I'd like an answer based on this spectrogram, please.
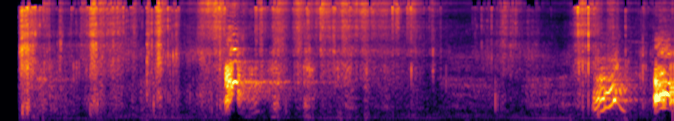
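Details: Dogs out hunting squirrels: scattered rustling and a man's voice, a single sharp bark partway through, then a burst of loud excited barking in the final second.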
